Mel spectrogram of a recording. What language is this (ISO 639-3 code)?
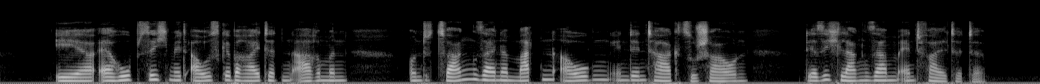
deu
